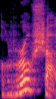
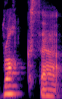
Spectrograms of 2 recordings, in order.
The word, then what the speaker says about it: Roxa: edition Roser palette or Roa going to try and roll my ores I had very stupidly been mispronouncing it as roxa and a lovely subscriber did tell me that it's Portuguese so I'm hoping I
